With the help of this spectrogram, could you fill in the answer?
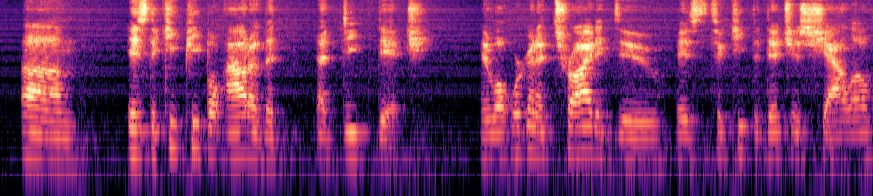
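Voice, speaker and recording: Audible room echo surrounds a man who speaks at a fairly slow pace in a monotone, flat intonation. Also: medium pitch for a man. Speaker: highway project engineer. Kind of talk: public meeting answer. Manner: loud; halting.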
